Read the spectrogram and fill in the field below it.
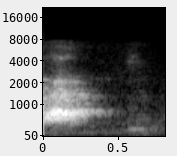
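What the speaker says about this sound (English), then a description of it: "Excuse me on that noise, sorry about that. It's my little doggy." A small pet dog gives a single sharp bark close by, cutting off quickly, followed by a faint low whimper or movement.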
